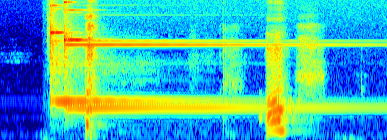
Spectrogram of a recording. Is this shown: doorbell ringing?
yes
